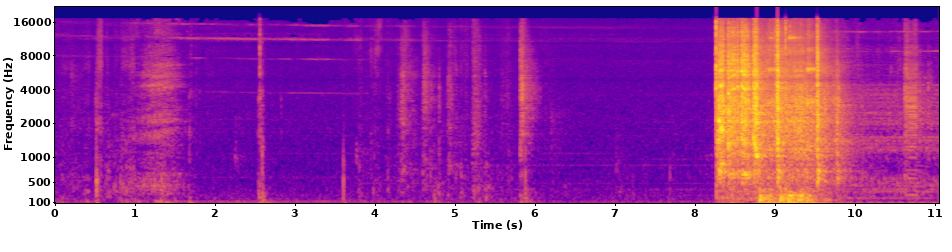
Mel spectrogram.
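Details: 2005 Suzuki King Quad 700 ATV with Copperhead VDI aftermarket ECU, starting problems since install: quiet clicking then two seconds of harsh cranking, no catch; crank no start. Owner blames ECU; maker blames charging system, battery dropping to 8V.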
